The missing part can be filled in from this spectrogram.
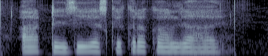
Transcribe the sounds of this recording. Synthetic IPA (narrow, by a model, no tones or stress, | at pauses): aːʈid͡ʒieskekɾakəɦld͡ʒaːɦe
